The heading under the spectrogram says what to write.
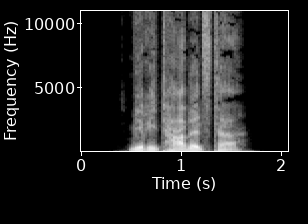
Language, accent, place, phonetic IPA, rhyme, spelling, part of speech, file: German, Germany, Berlin, [veʁiˈtaːbəlstɐ], -aːbəlstɐ, veritabelster, adjective, De-veritabelster.ogg
- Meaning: inflection of veritabel: 1. strong/mixed nominative masculine singular superlative degree 2. strong genitive/dative feminine singular superlative degree 3. strong genitive plural superlative degree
